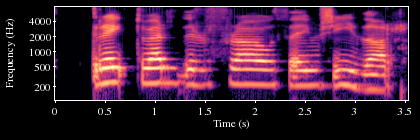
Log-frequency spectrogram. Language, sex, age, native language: Icelandic, male, 10, Icelandic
